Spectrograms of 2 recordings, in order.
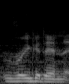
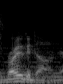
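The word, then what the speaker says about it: Roegadyn: I'm not liking how uh Rugadin is actually pronounced because I used to think it was Rogodon, and I could pronounce I can understand the pronunciation of Rogaden. I don't like Rugadin.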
